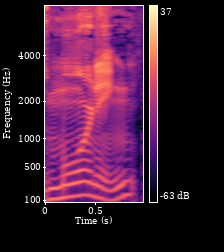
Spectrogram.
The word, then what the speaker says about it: mourning: M-O-U-R-N. – Yeah, the word here is mourning. Mourning. It's pronounced the same way as we say good morning.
